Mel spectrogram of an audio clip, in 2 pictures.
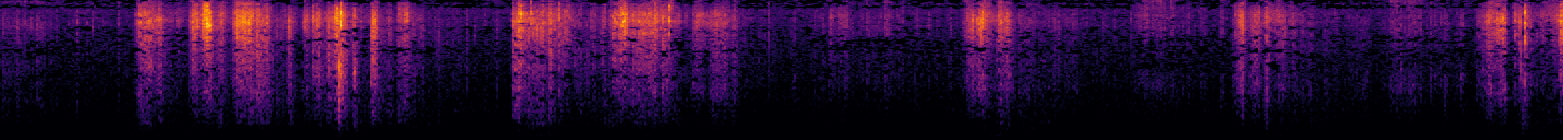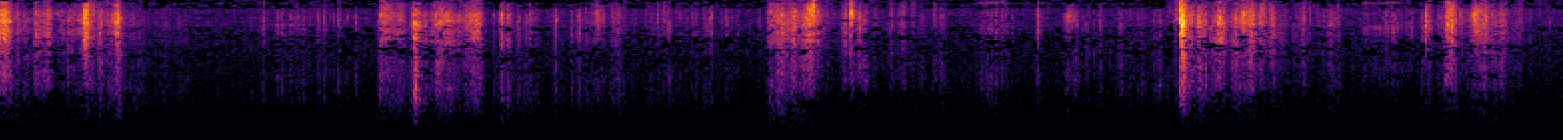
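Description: Scissors snipping through paper in short runs of quick cuts, about eight runs spaced a few seconds apart, as small notches are trimmed along the edge of a printed paper part.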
